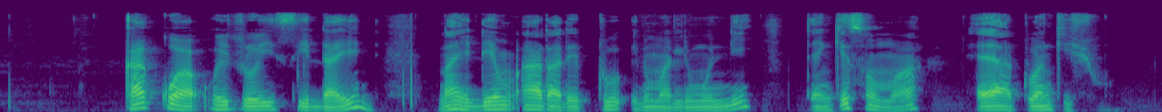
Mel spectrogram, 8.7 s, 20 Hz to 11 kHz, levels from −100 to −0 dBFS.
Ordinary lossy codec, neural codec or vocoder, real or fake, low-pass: none; none; real; 7.2 kHz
